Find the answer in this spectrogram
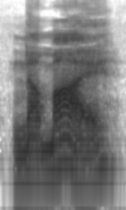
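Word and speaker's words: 名前: Watashi no means my namai almost sounds similar to the English word name so when you write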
